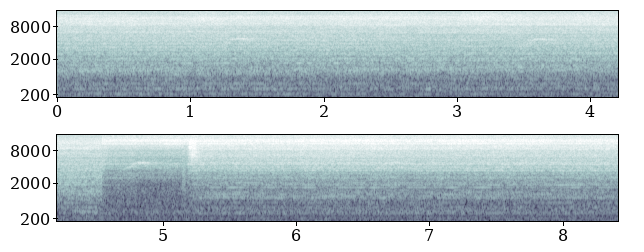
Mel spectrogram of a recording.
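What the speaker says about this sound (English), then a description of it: "You will hear a little air leaking out." Air hissing out between an inner tube and tire on an antique farm wagon wheel, a steady faint hiss with a brief sharper burst of escaping air midway.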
